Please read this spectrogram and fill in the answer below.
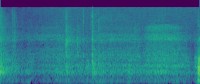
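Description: A single sharp plastic click as a continuous-ink-system cartridge block is pushed home into an inkjet printer's cartridge bay. Faint rustling and light ticks of handling follow.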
